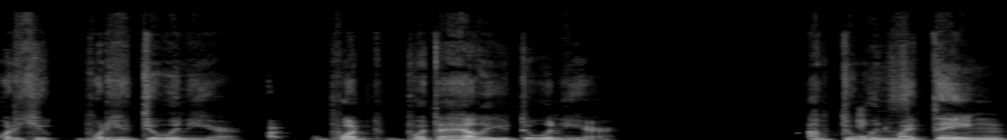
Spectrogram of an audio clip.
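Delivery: harsh, grating, rough, creaky creature voice. Voicing Krampus, who stops and confronts the players: Krampus voice. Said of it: "and Krampus ... he's like".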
